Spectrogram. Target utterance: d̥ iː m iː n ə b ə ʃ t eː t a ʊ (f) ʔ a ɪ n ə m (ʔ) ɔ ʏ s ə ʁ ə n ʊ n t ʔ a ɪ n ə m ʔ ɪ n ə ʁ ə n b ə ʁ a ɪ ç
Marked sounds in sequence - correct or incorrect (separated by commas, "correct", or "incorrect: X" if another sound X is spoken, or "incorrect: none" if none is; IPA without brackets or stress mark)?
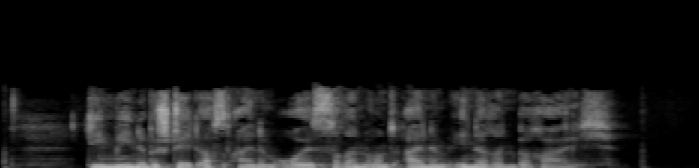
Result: incorrect: s, correct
